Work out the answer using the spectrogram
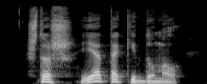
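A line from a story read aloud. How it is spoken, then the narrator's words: Calm. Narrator (Russian): спокойно продолжил Романов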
